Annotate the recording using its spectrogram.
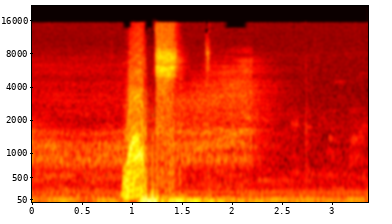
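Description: A short burst of noise sounds as a cloud of smoke puffs up.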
